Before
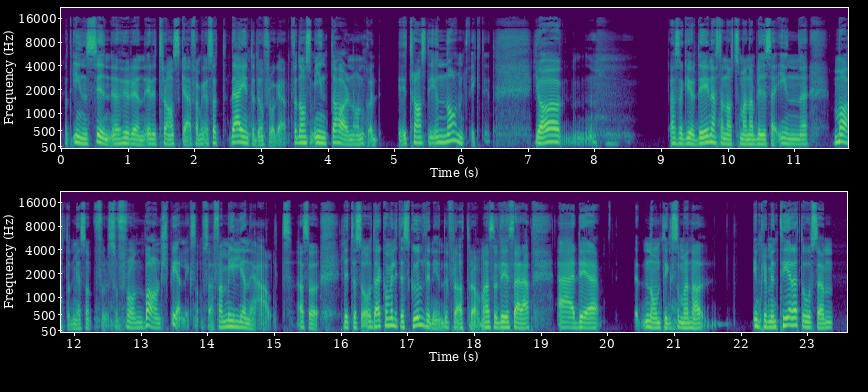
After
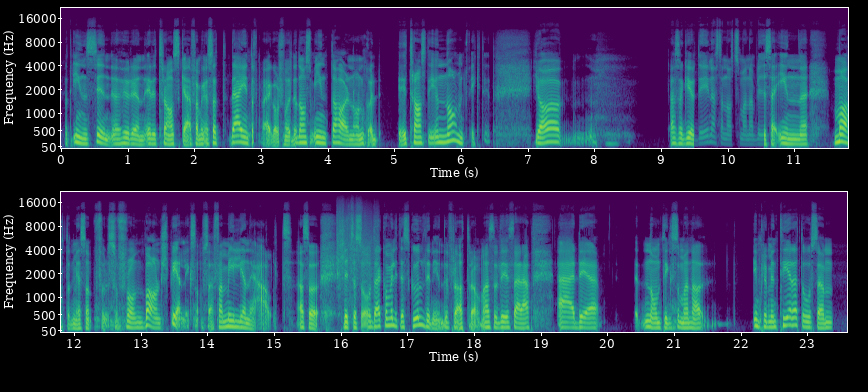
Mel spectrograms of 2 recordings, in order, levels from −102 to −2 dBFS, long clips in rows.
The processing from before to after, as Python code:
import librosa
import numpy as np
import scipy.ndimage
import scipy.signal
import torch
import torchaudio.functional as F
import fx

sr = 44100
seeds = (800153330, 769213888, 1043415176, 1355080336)

y = fx.differentiator(x, sr, at=(9.49, 10.55))
y = fx.crossing_spikes(y, sr, level_db=-23.5, at=(15.94, 16.58))
y = fx.edit(y, sr, fx.reverse_span(start_s=2.87, length_s=0.65), tone=tone)
y = scipy.signal.sosfilt(scipy.signal.butter(2, 3700.0, 'lowpass', fs=sr, output='sos'), y)
y = fx.rider(y, sr, range_db=5, speed_s=0.5)
y = y * 10.0 ** (3.5 / 20.0)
